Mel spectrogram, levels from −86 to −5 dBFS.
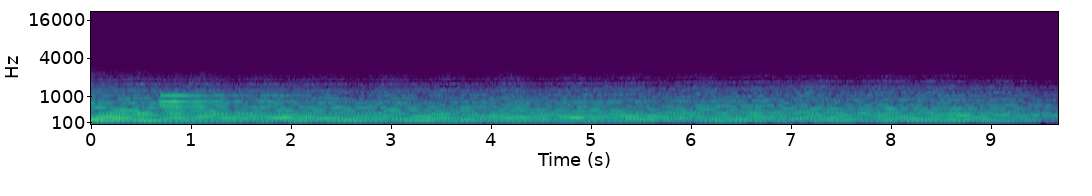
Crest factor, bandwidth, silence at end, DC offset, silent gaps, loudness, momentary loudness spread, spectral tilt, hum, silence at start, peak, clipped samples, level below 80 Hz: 16 dB; 3 kHz; 0 s; under 0.1%; none; -37 LUFS; 7 LU; -11.5 dB/octave; none; 0 s; -20 dBFS; under 0.1%; under -90 dBFS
